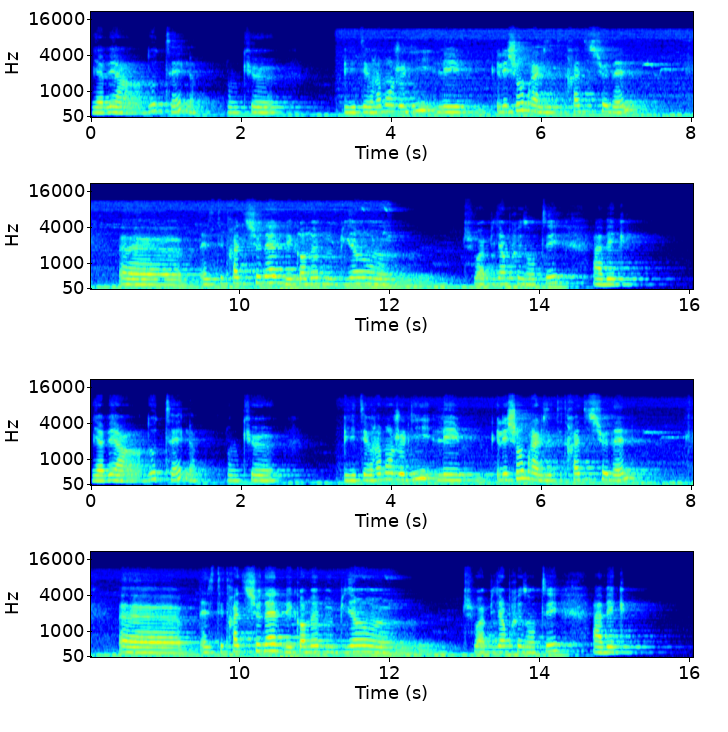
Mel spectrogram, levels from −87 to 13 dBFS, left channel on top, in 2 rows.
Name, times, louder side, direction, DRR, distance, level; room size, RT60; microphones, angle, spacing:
voice 1, 0.0-1.4 1.8-2.5 3.4-7.2 8.4-15.1, right 2 dB, 30° right, 7 dB, 0.9 m, -31 dB
sound 1, 0.7-14.1, left 1 dB, 15° left, 5.2 m, -44 dB
sound 2, 3.2-12.0, left 1 dB, 65° left, 2.5 m, -46 dB
25.0 x 10.5 x 4.7 m, 1.5 s
head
